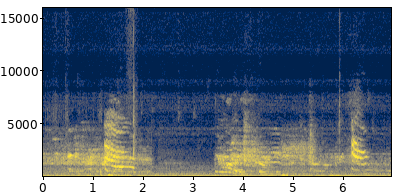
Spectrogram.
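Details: Ginger pet cats indoors in New Zealand hear played-back sad meows from their housemate's vet trip: a few short, descending meows over a noisy, hissy background, with faint voices.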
